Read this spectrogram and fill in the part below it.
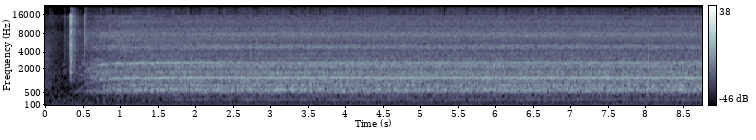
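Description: A click, then a heat gun whirs up and blows a steady, loud hiss close by while it melts white embossing powder on a card, holding a constant tone to the end.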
